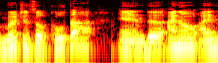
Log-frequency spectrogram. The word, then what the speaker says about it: Qultah: to show you it is called merchants of kuta and I know I am notoriously bad at pronouncing the names of some games correctly but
